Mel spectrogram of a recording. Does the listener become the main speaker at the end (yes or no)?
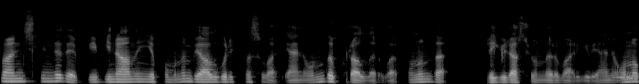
yes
